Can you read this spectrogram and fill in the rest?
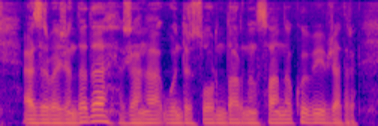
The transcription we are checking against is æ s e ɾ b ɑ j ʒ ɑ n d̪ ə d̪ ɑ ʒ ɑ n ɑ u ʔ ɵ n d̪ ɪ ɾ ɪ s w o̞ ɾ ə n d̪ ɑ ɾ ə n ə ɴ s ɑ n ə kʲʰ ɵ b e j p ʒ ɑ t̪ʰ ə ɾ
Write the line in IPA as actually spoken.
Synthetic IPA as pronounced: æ z e ɾ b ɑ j ʒ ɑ n d̪ ɑ d̪ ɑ ʒ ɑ ɴ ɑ w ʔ ɵ n d̪ ɪ ɾ ɪ s w o̞ ɾ ə n d̪ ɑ ɾ ə n ə ɴ s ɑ n ə kʲʰ ɵ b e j p ʒ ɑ t̪ ə ɾ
